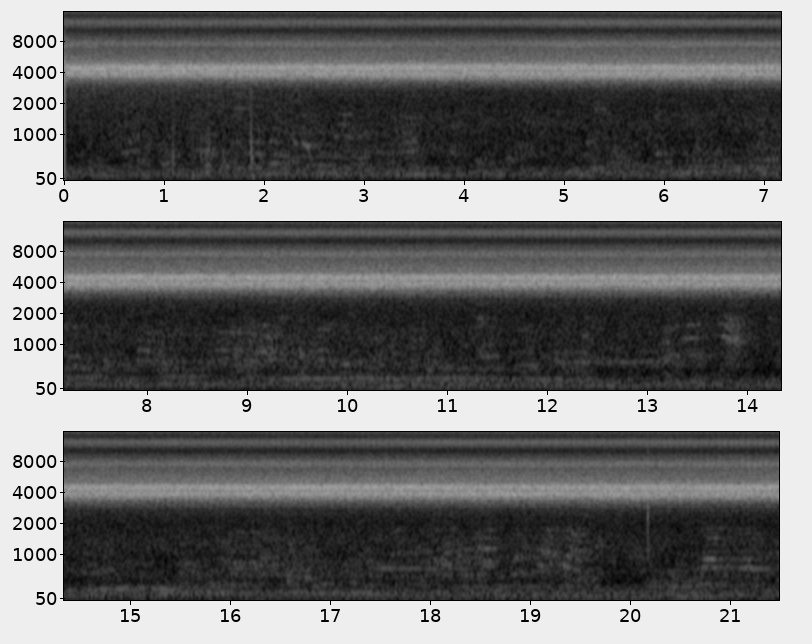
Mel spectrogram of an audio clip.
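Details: Cicadas in a forest giving a loud, high, unbroken buzzing drone that holds steady without pauses for over twenty seconds, with only faint low rustling beneath.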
